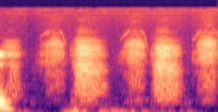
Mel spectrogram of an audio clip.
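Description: A climber breathing hard through an oxygen mask at extreme altitude: quick, heavy breaths, about two a second.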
